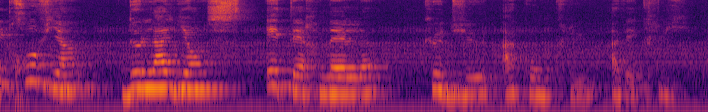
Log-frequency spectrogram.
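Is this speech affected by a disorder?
No.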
